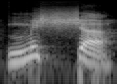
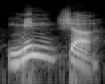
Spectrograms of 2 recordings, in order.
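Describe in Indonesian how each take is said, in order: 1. Bunyi n menyatu sepenuhnya ke dalam bunyi sh. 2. Bunyi n diucapkan dengan jelas sebelum sh. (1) "Itu idgham"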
